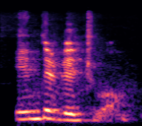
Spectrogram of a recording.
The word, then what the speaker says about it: individual: The j sound, strangely enough, comes from a d in this word, which sometimes happens when it's followed by a u. So we think to spell this as individual. And that ul ending should make you think al, individual.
